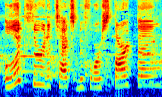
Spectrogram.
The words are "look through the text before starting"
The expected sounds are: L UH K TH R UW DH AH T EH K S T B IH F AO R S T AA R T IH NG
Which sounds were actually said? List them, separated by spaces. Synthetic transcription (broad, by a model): L UH K TH R UW DH AH T EH K S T B IH F AO R S T AA R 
